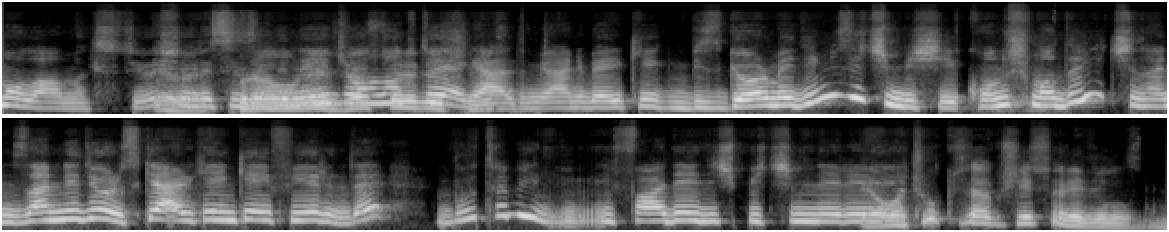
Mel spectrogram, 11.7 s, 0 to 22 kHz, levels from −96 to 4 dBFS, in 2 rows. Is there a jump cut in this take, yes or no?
yes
